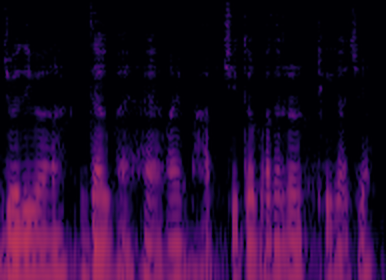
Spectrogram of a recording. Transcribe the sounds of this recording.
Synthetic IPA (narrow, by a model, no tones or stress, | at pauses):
d͡ʑod̪ibad̪ɛk̚ʰbʱajɦɛ̃amibʱabt͡ɕʰḭt̪oɾkɔ̰t̪ʰaʈaʈʰḭkat͡ɕʰe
